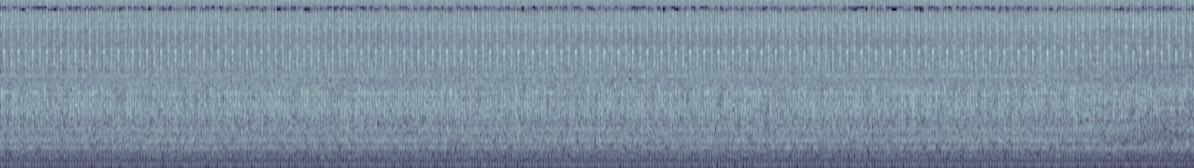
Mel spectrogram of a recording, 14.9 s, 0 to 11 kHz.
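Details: 1992 Mercedes-Benz 300D 2.5 turbo diesel idling for several minutes, brief talking at start; light, fairly regular ticking fading in and out over the steady idle: cyclic injector ticking at idle.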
